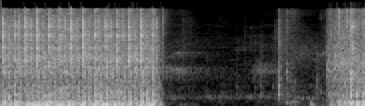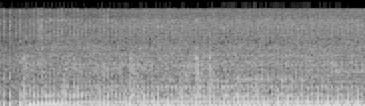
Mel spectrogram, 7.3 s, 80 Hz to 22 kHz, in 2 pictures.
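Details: Honda GX35 brush cutter after a valve tappet clearance adjustment and clutch replacement to cure a metallic ticking: it buzzes steadily at high speed after a brief cut-out and restart, with no ticking left; it runs clean.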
